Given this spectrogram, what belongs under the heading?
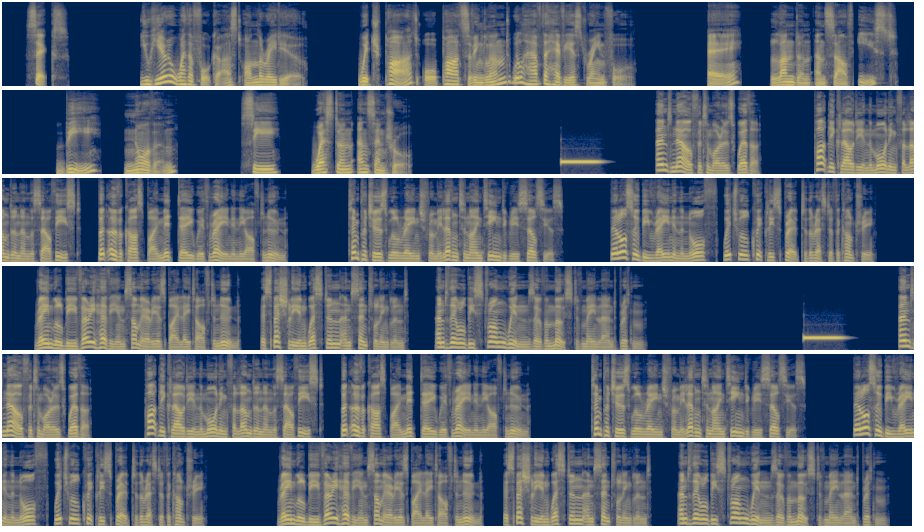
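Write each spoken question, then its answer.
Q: Which part or parts of England will have the heaviest rainfall?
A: C: Western and Central.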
